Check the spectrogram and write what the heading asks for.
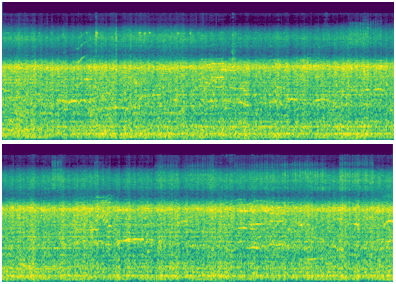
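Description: Steady fairground machinery noise: a constant mechanical hum and rumble from the kiddie boat ride turning and the rides around it, at an even level throughout.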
